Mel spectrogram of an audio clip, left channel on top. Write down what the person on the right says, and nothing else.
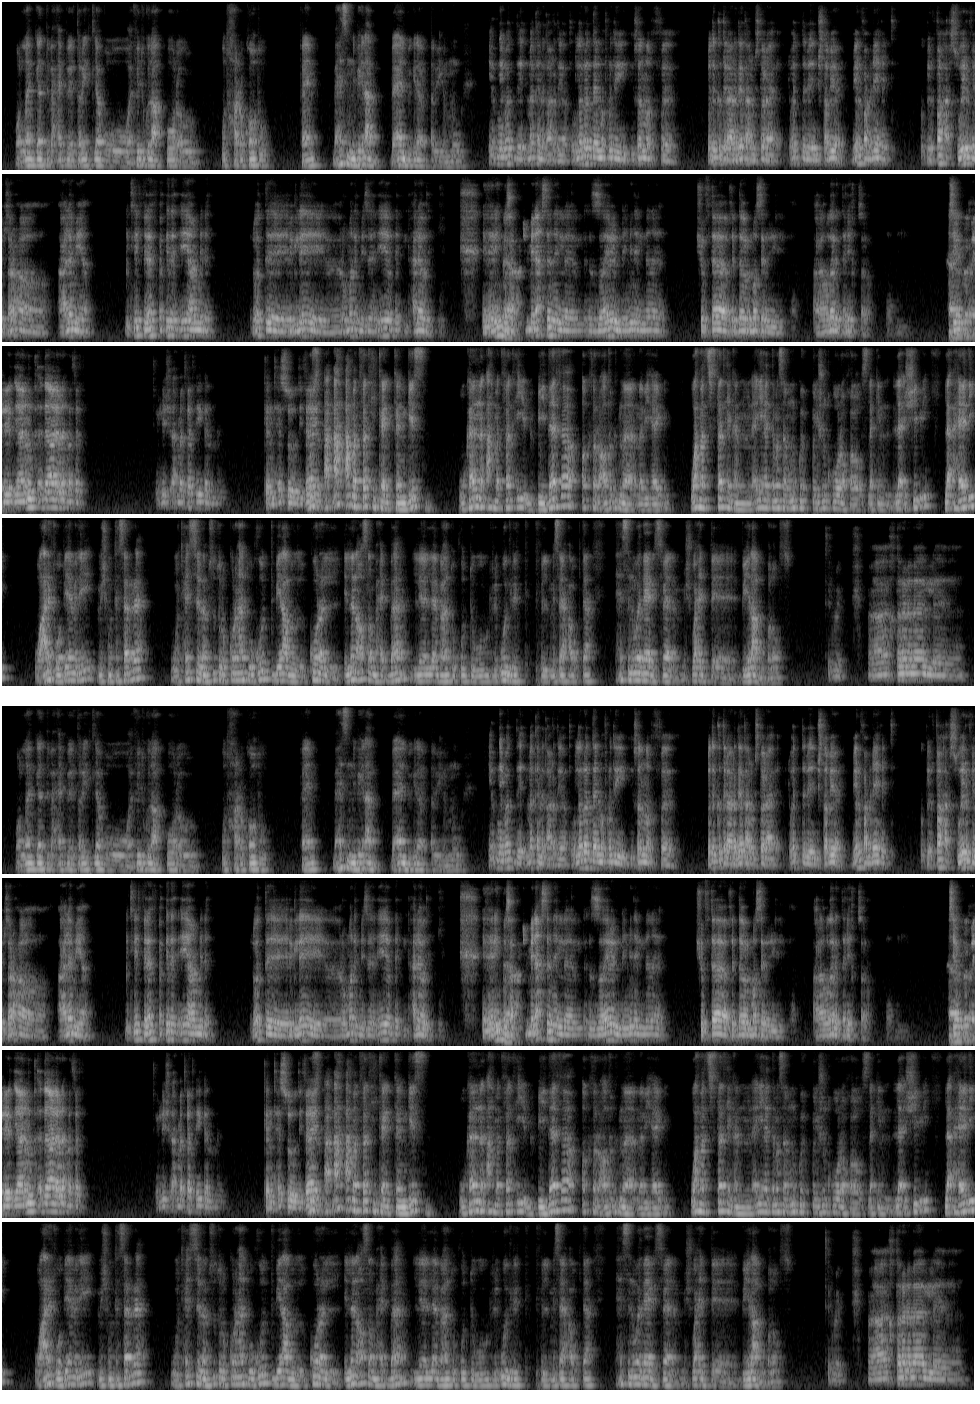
يا ابني الواد مكنة عرضيات والله الواد ده المفروض يصنف بدقة العرضيات على مستوى العالم الواد مش طبيعي بيرفع من أي حتة وبيرفعها بسويرف بصراحة عالمي يعني بتلف لفة كده إيه يا عم ده الواد رجليه رمانة ميزان إيه يا ابن الحلاوة دي غريب بصراحة
من أحسن ال- ال- الظهير اليمين اللي أنا شفتها في الدوري المصري على مدار التاريخ بصراحة يعني سيبك
بقى-
من- يعني ممكن ده أعلى من أحمد فتحي ما تقوليش أحمد فتحي كان كان تحسه دفاعي
لحد
تمام هختار انا بقى ال-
